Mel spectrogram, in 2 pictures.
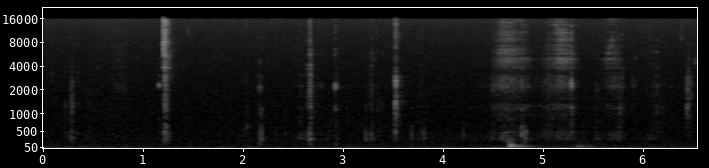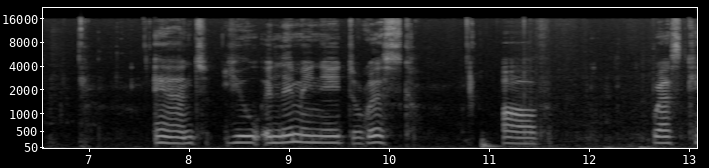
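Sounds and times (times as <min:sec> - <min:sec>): person chewing chocolate: 0:00.0 - 0:00.5, 0:02.0 - 0:03.9, 0:04.5 - 0:07.7, 0:10.7 - 0:11.0
mouth clicks and crunches: 0:01.1 - 0:01.4, 0:02.0 - 0:03.9, 0:04.7 - 0:07.7, 0:10.7 - 0:11.4.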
